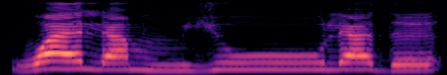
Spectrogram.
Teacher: یو کو ہم کیوں کھینچ رہے ہیں؟ واو مدہ کی وجہ سے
